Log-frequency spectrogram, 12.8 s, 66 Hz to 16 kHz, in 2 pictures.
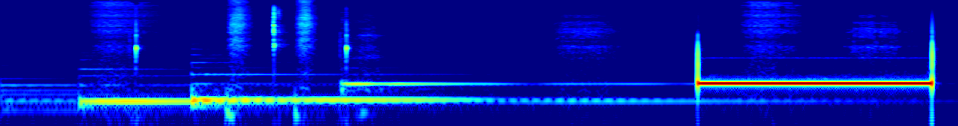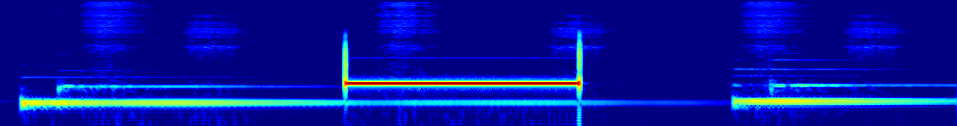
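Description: An unanswered phone call in the video game Broken Sword 5 plays long, steady electronic ringing tones that alternate between a lower and a higher pitch and repeat with short silent gaps.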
